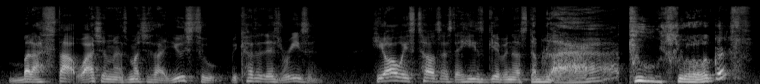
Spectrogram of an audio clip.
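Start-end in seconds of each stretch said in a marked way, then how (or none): 5.4-7.5 slow, louder pundit catchphrase voice; imitating Showbiz. Mocking the boxing YouTuber's catchphrase for viewers, slow. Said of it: "why I'm talking like this".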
